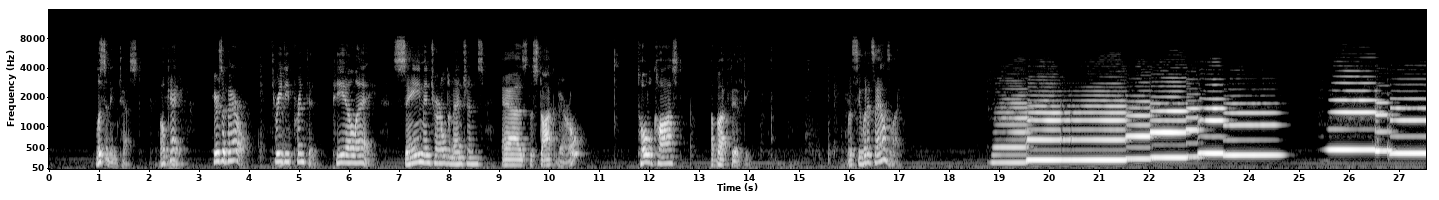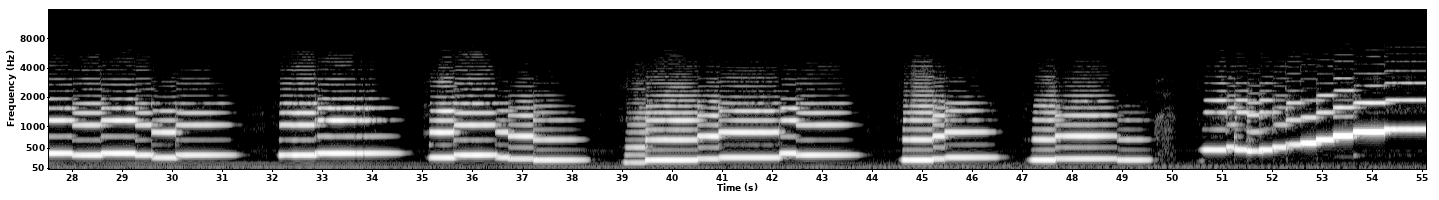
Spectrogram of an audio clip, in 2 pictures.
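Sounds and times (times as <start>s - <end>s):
clarinet playing a melody: 18.8s - 43.9s, 44.5s - 55.0s.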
